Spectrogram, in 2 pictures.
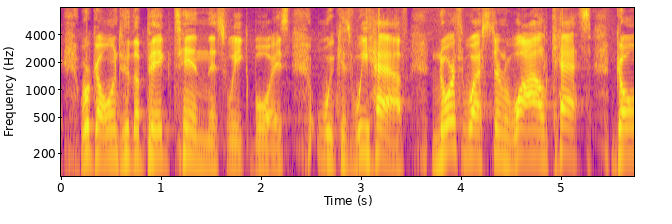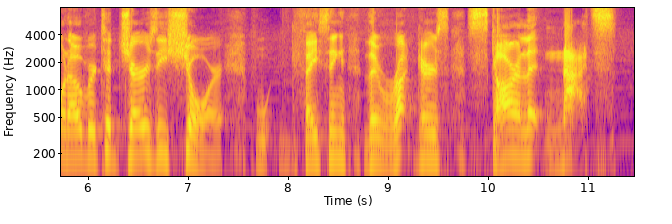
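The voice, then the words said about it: Preacher-style delivery. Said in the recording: “You sounded like a black preacher there for a second.”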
